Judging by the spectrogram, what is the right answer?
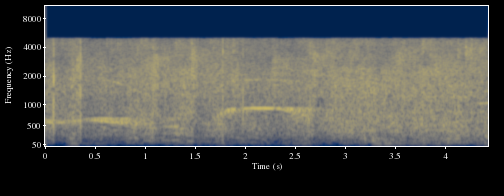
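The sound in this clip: Audience applause welcoming a speaker at a recovery group meeting: dense, steady clapping from many hands, sustained evenly throughout without voices over it.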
